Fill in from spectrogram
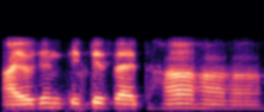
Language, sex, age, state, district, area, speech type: Marathi, male, 18-30, Maharashtra, Wardha, urban, conversation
